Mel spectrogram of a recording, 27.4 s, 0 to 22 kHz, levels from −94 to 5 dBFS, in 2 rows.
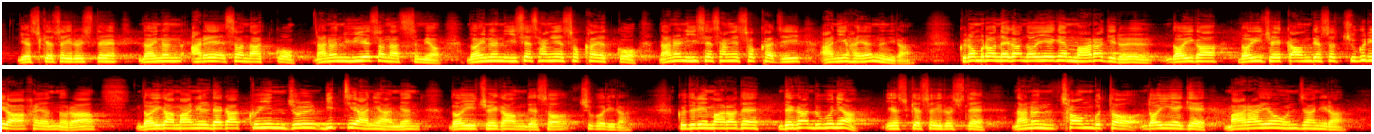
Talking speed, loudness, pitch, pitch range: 320 characters per minute, -16 LUFS, 180 Hz, 155-200 Hz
